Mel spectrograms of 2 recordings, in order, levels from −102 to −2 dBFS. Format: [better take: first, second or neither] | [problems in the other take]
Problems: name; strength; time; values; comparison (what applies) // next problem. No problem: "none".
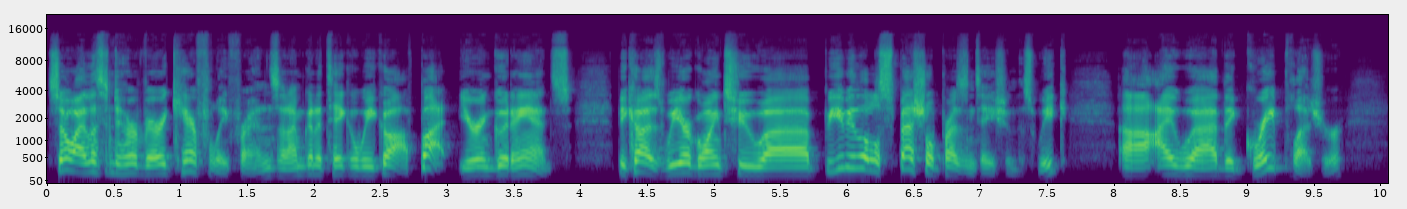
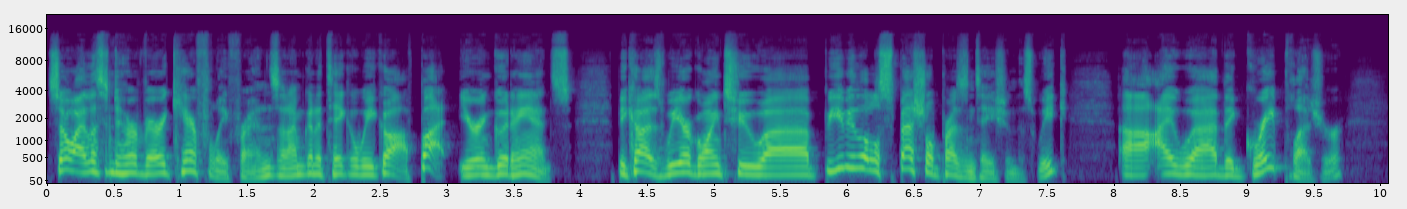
second | thin; very; fading below 350 Hz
